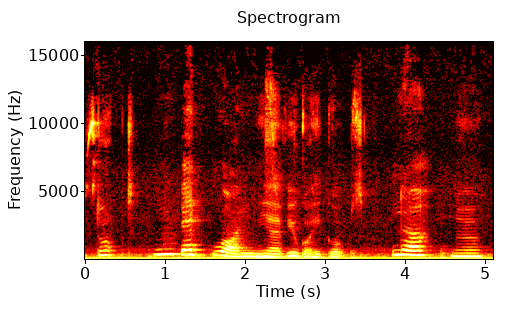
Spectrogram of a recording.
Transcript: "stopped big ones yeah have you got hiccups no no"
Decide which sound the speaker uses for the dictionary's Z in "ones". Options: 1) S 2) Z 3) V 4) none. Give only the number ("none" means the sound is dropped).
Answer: 4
